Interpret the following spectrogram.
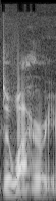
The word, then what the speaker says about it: Zawahiri: Zawahiri, right, is the pronunciation of his name.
